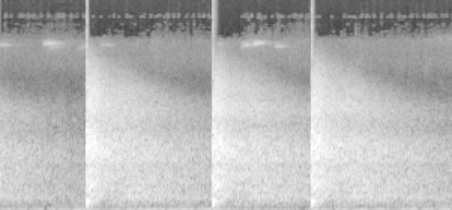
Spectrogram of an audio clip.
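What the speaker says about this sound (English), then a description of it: "My neighbor decided that today is a great day to just start shooting." Three loud distant gunshots from a neighbor's property ring out during a hot-day bow hunting session in Pennsylvania woods, each sharp crack followed by a long rolling echo over steady background hum.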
